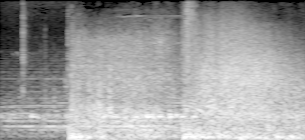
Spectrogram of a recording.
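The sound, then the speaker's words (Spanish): A shoulder-fired rocket launched at a building bursts in with a sudden loud blast, then a dense, roaring rush of noise holds at full strength to the end. “Pone el cohete ala en su hombro. Y dispara al edificio.”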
